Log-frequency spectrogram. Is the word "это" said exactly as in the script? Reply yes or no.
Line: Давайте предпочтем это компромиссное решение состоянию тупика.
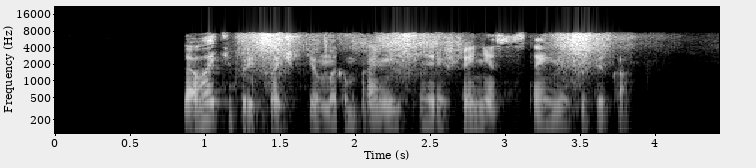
no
